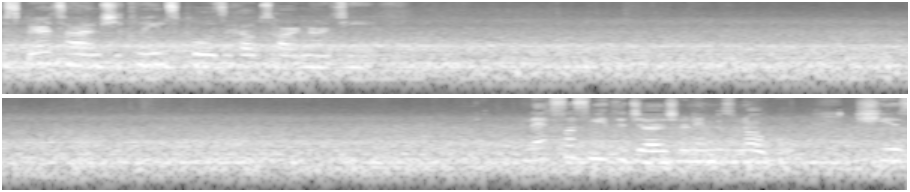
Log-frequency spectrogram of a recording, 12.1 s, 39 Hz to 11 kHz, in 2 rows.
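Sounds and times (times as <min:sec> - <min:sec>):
low rushing background noise: 0:00.0 - 0:12.0.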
